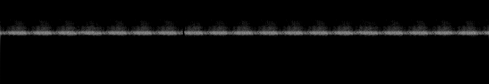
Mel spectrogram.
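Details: Crickets chirping on a peaceful summer night in a farm meadow under a full moon: a steady, high, shrill trill pulsing about four times per second, even and unbroken, with no other sounds.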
